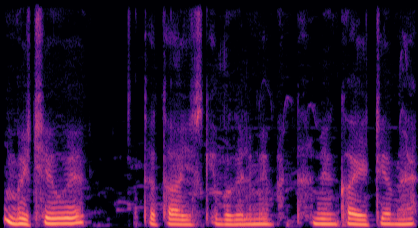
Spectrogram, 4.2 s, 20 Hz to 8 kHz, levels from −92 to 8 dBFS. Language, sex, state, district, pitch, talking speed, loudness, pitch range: Hindi, male, Bihar, Saharsa, 175 Hz, 155 wpm, -20 LUFS, 165-185 Hz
